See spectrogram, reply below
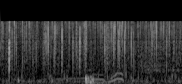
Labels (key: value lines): label: biophony, cascading saw
recorder: SoundTrap 600 or HydroMoth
